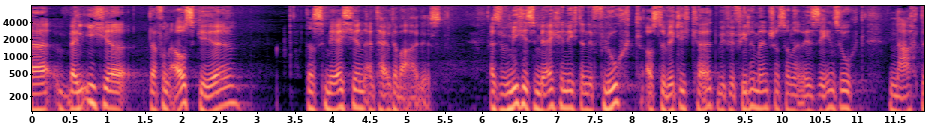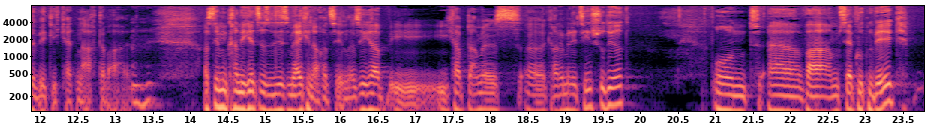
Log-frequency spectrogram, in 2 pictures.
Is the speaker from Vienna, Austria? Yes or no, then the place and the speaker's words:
no; Graz, Styria, Austria; bin in Graz, ich habe in Graz gewohnt, also ich bin Grazer.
